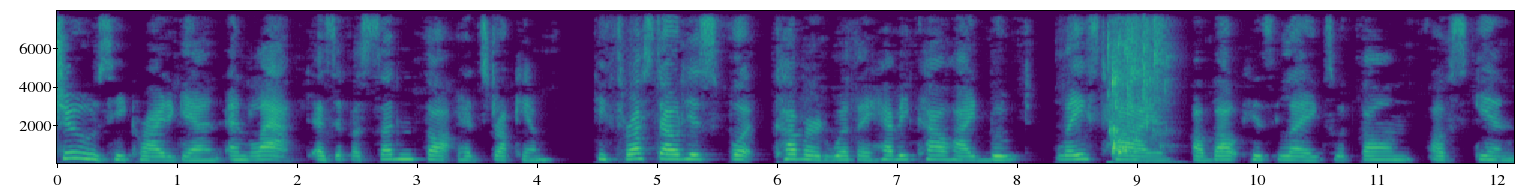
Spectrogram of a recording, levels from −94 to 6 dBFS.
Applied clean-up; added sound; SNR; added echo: classical method log-MMSE.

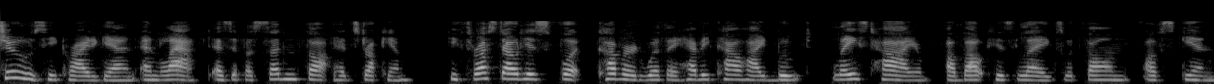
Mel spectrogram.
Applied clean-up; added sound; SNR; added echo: none; none; none; none.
